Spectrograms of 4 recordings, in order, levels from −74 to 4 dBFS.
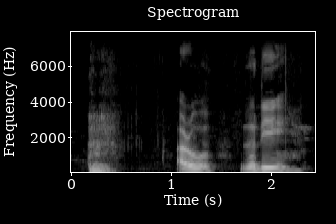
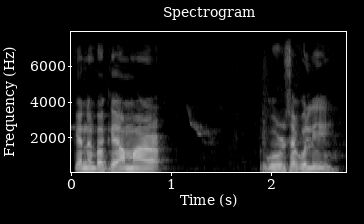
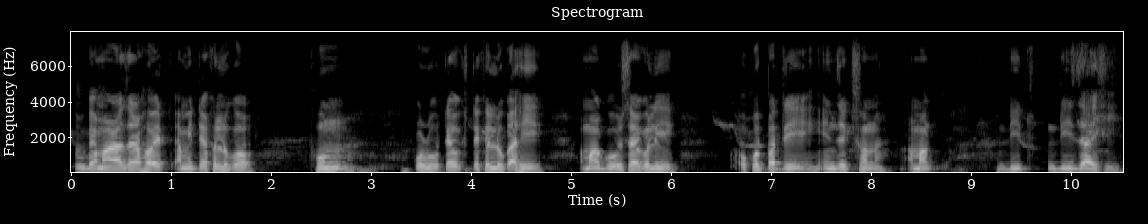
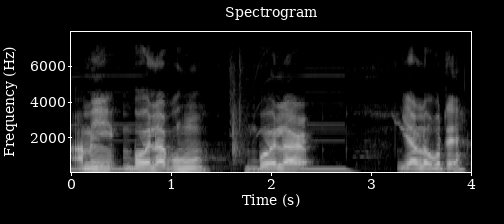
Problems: constant background noise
